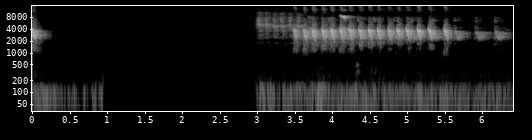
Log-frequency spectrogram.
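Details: Common iora singing as a master recording for training caged birds: one short chirp, a silent pause of about two seconds, then a quick, steady trill of bright, repeated notes that fades at the end.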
